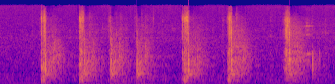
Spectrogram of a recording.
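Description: A knife chops a peeled carrot on a cutting board: about seven sharp, crisp thuds at a steady, unhurried pace, fairly loud, with no voices.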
